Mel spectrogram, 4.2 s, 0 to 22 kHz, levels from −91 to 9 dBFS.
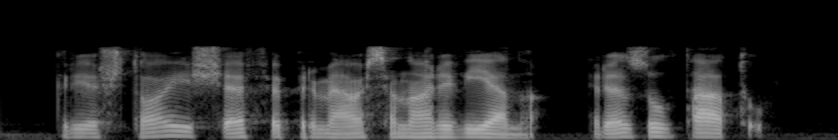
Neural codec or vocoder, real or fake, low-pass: codec, 16 kHz, 8 kbps, FreqCodec, larger model; fake; 5.4 kHz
